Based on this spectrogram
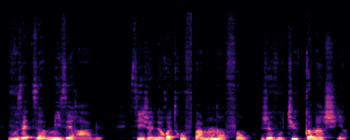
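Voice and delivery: usual speaking voice

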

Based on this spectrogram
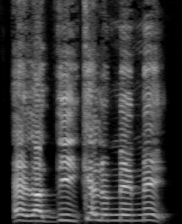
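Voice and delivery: put-on high, mournful child's voice; a little girl clinging to a memory; grieving little girl.

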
